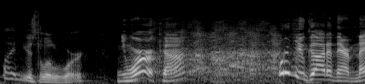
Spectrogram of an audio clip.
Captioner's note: audience laughing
